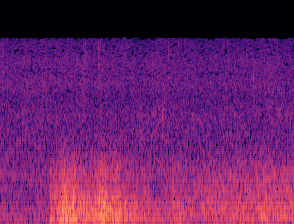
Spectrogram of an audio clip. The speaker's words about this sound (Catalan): Silenci, germans. El tro és un senyal. El cel confirma que anem pel bon camí.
